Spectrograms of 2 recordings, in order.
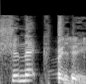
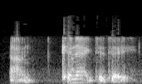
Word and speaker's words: Schenectady: Is it not Schenectady? It's Schenectady.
